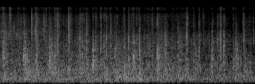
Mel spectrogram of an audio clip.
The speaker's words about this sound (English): That is the sound of golf ball size hail coming out of the sky.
